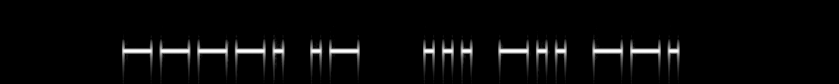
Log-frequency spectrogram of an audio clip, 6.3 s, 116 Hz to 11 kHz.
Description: Morse code, heard as a keyed tone, about 17 wpm, 700 Hz. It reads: 9A SDG
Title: Field Day Exchanges Encore - 17wpm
